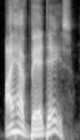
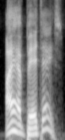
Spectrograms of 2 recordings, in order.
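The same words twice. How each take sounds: The two takes are said the same way.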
